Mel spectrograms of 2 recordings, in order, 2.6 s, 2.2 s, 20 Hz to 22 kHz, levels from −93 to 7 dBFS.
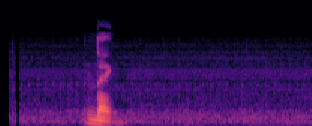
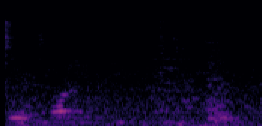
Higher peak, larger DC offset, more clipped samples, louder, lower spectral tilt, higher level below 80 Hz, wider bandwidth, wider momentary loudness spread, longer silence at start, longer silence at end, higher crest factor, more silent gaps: first, -8 dBFS vs -44 dBFS; neither; neither; first, -29 LUFS vs -61 LUFS; about the same, -6 dB/octave vs -5.5 dB/octave; first, -70 dBFS vs -78 dBFS; about the same, 10.5 kHz vs 11.5 kHz; first, 25 LU vs 10 LU; first, 0.7 s vs 0.05 s; first, 1.55 s vs 0 s; first, 26 dB vs 18 dB; neither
